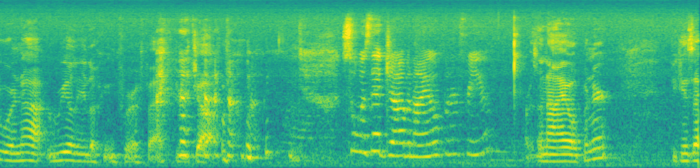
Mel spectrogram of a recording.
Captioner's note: laughter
